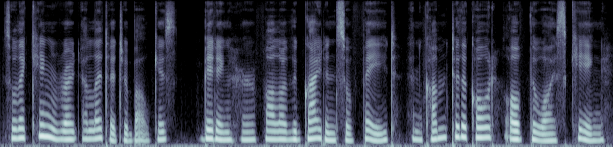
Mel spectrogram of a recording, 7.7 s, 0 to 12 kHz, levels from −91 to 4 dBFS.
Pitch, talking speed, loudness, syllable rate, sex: 185 Hz, 190 wpm, -16 LUFS, 4.7 syllables/s, female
